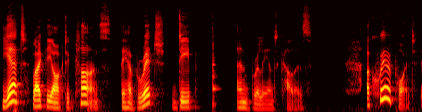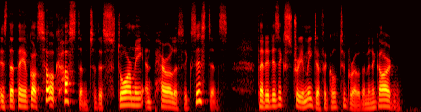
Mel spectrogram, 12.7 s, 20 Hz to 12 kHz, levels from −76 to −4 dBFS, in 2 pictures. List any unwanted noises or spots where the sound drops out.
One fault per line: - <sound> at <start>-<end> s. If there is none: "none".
- tap at 3.2-3.3 s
